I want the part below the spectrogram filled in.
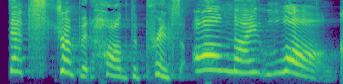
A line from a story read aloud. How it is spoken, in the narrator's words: cried Griselda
